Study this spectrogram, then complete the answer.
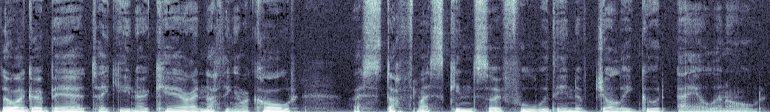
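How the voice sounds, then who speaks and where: A man with a low, gravelly voice that carries a breathy edge reads old poems at a moderate pace with few pauses. He's a congested, sniffly podcast host who pairs the readings with relaxed, casual commentary.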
